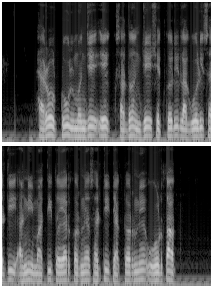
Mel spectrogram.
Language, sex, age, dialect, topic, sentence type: Marathi, male, 60-100, Standard Marathi, agriculture, statement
